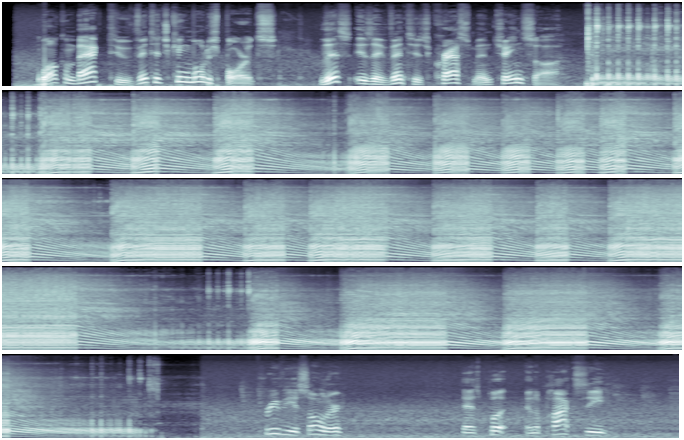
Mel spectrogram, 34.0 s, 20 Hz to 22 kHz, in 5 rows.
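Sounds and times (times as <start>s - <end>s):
chainsaw revving: 5.9s - 28.9s.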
